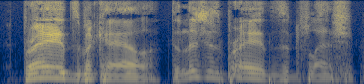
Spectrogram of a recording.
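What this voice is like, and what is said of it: Zombie character voice. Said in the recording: “Can you tell what I was imitating? ... these things that we call zombies”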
